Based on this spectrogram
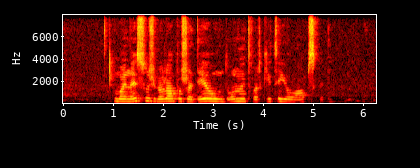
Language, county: Lithuanian, Marijampolė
